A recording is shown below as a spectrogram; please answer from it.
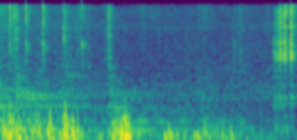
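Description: Oud playing broken up by knocks and rumbling handling noise on the phone's microphone, loudest in the first second. It turns quieter in the second half.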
